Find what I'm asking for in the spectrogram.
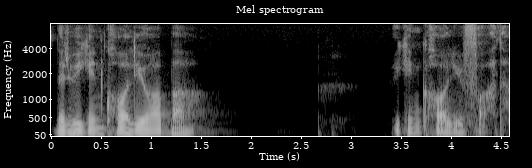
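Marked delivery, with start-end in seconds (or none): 3.4-4.5 unvoiced whisper, softer; whispered prayer. Real, not acted. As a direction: breathe it to God.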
